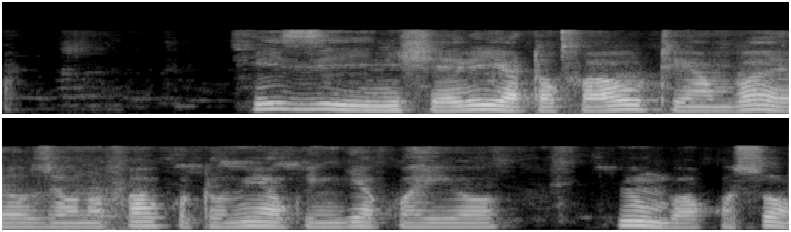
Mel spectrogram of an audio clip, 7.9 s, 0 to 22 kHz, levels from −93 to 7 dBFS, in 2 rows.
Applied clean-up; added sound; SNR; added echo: neural separator model SepFormer DNS4.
